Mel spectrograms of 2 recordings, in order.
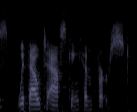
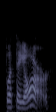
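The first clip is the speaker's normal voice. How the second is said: emphatic insistence; 4 semitones higher, 7 dB louder than usual. Acted. Insisting to herself about the dyes.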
